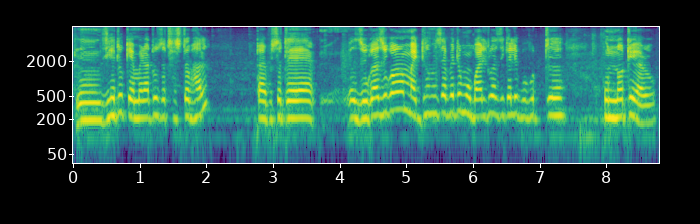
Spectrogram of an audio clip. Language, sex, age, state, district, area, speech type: Assamese, female, 30-45, Assam, Golaghat, rural, spontaneous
